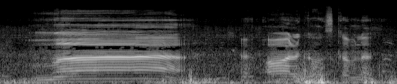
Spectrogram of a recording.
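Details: Cattle called over by a man: a long, steady, rich moo of about one and a quarter seconds, followed by talking and rustling.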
